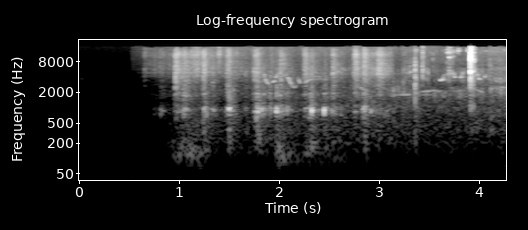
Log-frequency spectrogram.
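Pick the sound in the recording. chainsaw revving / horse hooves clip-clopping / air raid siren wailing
horse hooves clip-clopping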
